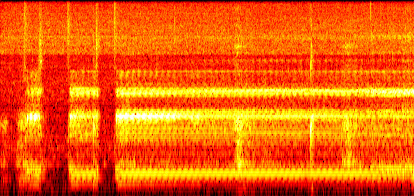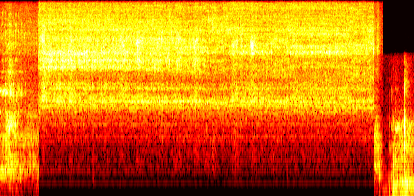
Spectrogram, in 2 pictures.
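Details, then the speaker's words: Steady electric pump hum with gurgling water, then a louder higher whir as a NASALFRESH MD electric nasal irrigation device flushes saline through the nose. "Holy shit. That actually works pretty well."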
